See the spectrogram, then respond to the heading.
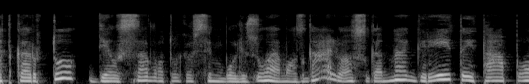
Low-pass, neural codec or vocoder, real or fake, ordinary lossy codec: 10.8 kHz; vocoder, 44.1 kHz, 128 mel bands every 512 samples, BigVGAN v2; fake; AAC, 32 kbps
